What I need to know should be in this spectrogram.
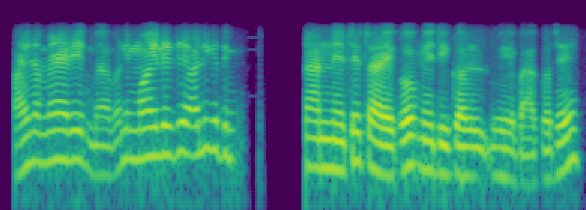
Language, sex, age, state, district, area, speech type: Nepali, male, 30-45, West Bengal, Kalimpong, rural, conversation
